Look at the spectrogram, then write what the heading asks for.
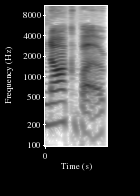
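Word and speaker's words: Nakba: from I I keep I keep saying it wrong, which is so embarrassing. The the Nagba, right?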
